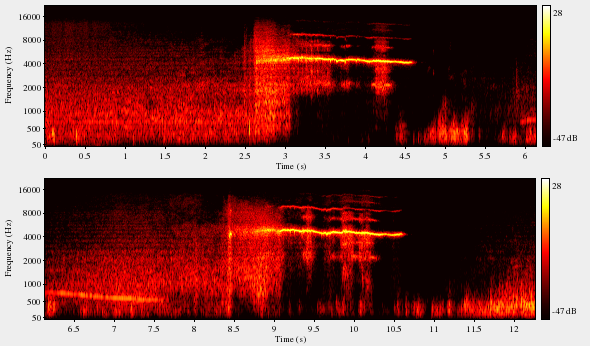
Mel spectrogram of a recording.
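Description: A small firework-powered toy car with a Moyu Rubik's cube strapped on top, sitting on plywood, fires twice, each a loud hissing whistle with a high shrieking tone that lasts a couple of seconds, with quieter rustling between bursts.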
